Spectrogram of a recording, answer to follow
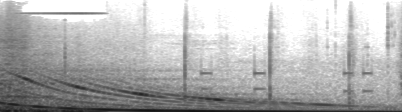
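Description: A falling-pitch film sound effect: a tone with harmonics slides steadily downward over about three seconds and ends in a low rumble. A few short high beeps sound near the end.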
